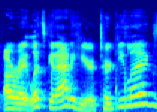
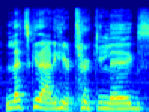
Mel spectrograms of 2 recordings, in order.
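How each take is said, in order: First: Turkey legs is a separate rising question. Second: Turkey legs falls, addressed as a name.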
